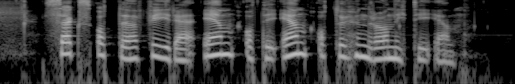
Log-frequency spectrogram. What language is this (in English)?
Norwegian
